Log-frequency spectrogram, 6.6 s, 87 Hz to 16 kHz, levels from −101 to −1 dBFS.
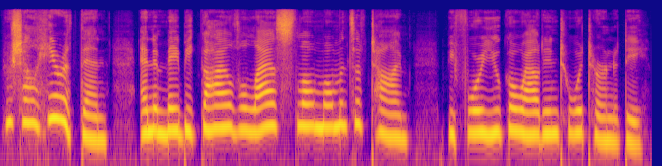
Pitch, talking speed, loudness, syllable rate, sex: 260 Hz, 190 wpm, -15 LUFS, 5.2 syllables/s, female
